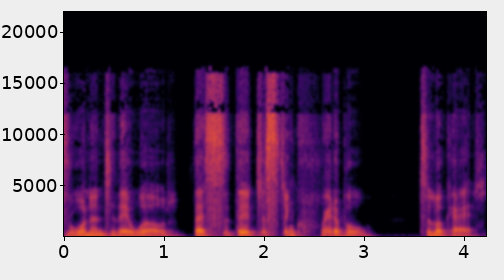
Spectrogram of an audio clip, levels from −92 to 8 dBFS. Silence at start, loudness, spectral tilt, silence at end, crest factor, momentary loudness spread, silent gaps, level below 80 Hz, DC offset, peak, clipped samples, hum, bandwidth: 0 s; -30 LUFS; -3.5 dB/octave; 0 s; 18 dB; 10 LU; none; -68 dBFS; under 0.1%; -12 dBFS; under 0.1%; none; 17 kHz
